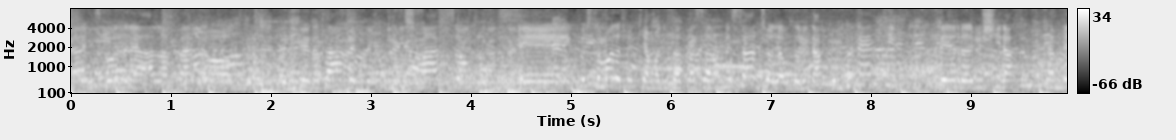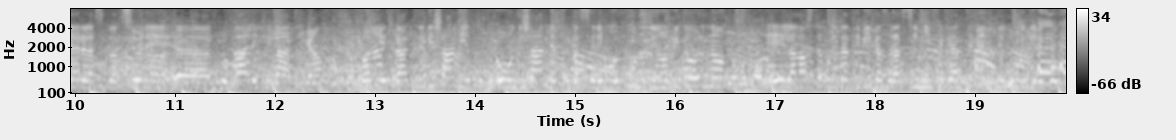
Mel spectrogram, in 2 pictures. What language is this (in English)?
Italian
